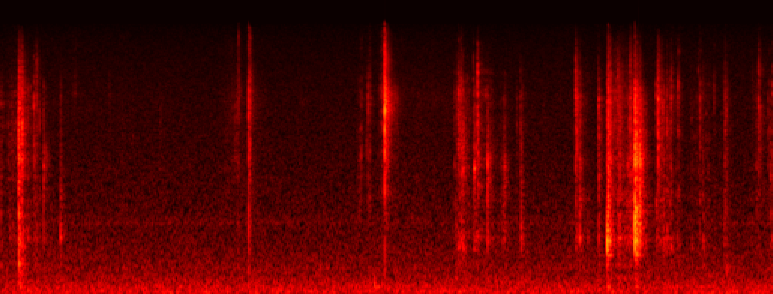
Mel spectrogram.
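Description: Small plastic pens clicking and rattling as they are handled and sorted through. There are scattered single clicks, then a busier run of clicks and rattles in the last few seconds.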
